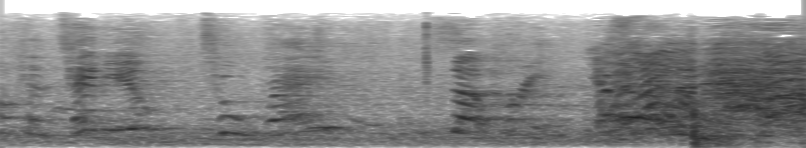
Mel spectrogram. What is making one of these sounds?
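A group of young women chant loudly in unison.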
